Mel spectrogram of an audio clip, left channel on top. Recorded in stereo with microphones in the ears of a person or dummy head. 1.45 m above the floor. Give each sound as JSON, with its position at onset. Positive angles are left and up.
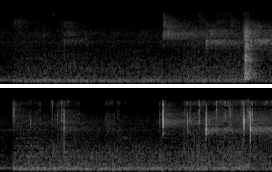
{"t": 0.1, "sound": "dripping", "side_deg": -80, "distance_m": 0.6}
